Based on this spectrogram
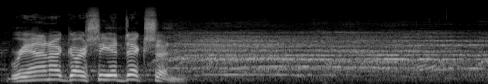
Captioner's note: cheers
